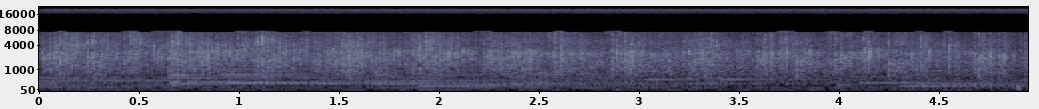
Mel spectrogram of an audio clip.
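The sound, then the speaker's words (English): An audience at a Bible lesson claps hands in praise to the Lord, a dense, steady wash of applause lasting throughout, with sustained organ or keyboard tones humming underneath. “Would you clap your hands in praise to the Lord again?”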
